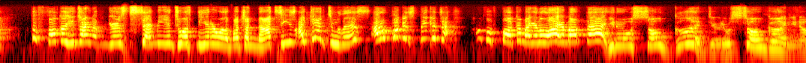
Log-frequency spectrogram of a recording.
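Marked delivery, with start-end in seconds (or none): 0.0-8.1 high-pitched acted panic, building louder; incredulous outburst. Retelling the recruit sent among Nazis without Italian, incredulous outburst. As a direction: protest in mock disbelief, climbing higher. Acts out actor's panicked objection.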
